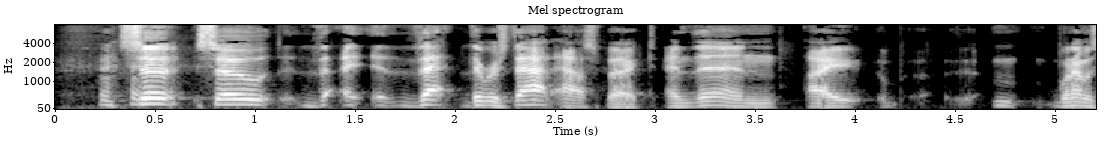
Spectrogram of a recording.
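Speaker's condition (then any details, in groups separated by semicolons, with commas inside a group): Stutter; stutter since birth, reticent to talk and teased as child, less fluent when younger; mostly fluent, about 99% of time per host, stutters when tired or anxious; trouble with consonants, anticipates troublesome words and talks around them, needs concentration to stay fluent; repeated sounds, repeated words, prolonged sounds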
